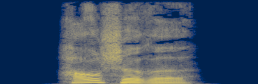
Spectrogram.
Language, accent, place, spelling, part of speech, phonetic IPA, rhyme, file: German, Germany, Berlin, harschere, adjective, [ˈhaʁʃəʁə], -aʁʃəʁə, De-harschere.ogg
- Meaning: inflection of harsch: 1. strong/mixed nominative/accusative feminine singular comparative degree 2. strong nominative/accusative plural comparative degree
